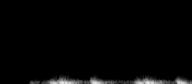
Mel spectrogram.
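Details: Heart auscultation: low, dull heart sounds at about 68 beats a minute with a soft extra thud just before the first sound, a fourth heart sound (S4).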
